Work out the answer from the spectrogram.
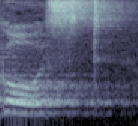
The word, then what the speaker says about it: ghost: And here we do not pronounce H, but we call it ghost.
